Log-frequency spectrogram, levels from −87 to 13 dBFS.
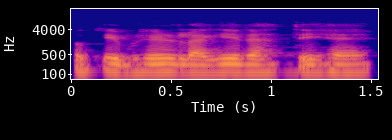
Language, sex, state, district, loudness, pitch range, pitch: Hindi, male, Bihar, Lakhisarai, -19 LUFS, 120-125 Hz, 120 Hz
